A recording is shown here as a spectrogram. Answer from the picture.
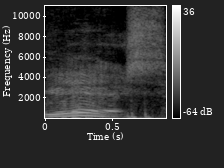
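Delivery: soft mimicking "yes". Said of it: "That's me trying to say yes like you".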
